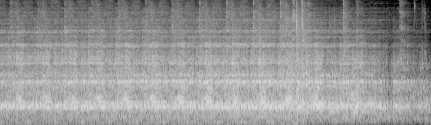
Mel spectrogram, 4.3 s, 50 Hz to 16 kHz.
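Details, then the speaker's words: 1970s Kennedy Model 60 power hacksaw finishing a cut through brass; rhythmic strokes about 220 per minute, then motor winds down as arm drops and steel bar knocks switch off, normal auto cutoff. "I'm gonna pull back out so you can see the auto cutoff here work when it's finished the cut"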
